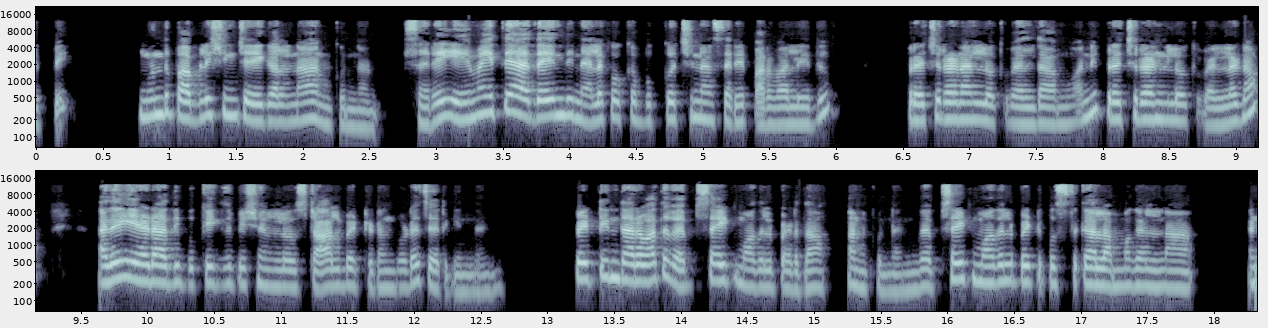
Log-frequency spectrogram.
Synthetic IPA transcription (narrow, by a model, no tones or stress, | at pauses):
epːi | mund̪upɐbliʂiŋɡt͡ʃɛːjɐɡɐlɐnaːɐnukunːaːnu | sɐɾe̞ːeːmɐjit̪e̞ːɐd̪eːjnd̪inɛlɐkuɔkɐbukːʋot͡ʃːinaːsɐɾe̞ːpɐɾɐʋɐle̞ːd̪u | pɾɐt͡ʃuɾɐɳɐnlo̞ːkiʋɛɭd̪aːmuɐnipɾɐt͡ʃuɾɐɳlo̞ːkiʋɛɭːɐɽɐm | ɐd̪e̞ːɛːɽaːd̪ibukːe̞ɡzibiʂɐnlo̞ːsʈaːlpɛʈːɐɽɐmkuːɽaːd͡ʒɐɾiɡind̪ɐɳɖi | pe̞ʈːinɐt̪ɐɾʋaːt̪ɐʋe̞bsɐjʈmɔd̪ɐlupɛɽɐd̪aːmɐnukunːaːnuʋebsɐjʈmɔd̪ɐlupe̞ʈːipust̪ɐkaːlɐmːɐɡɐlɐnaː | ɐ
